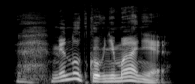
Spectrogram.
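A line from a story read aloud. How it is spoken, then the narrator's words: Tired. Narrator (Russian): устало выговорил Том Джон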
